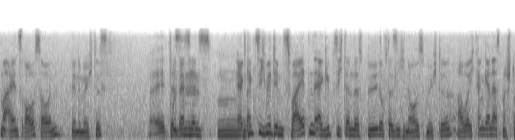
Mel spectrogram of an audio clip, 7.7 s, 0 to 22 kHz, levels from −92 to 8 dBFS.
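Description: Nothing stood out on listening to this speech recording.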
